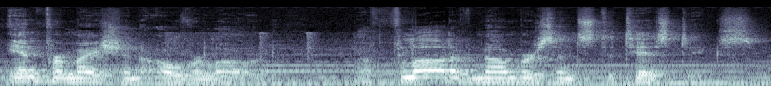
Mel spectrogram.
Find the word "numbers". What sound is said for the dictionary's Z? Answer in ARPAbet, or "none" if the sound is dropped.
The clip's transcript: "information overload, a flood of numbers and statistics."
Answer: Z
